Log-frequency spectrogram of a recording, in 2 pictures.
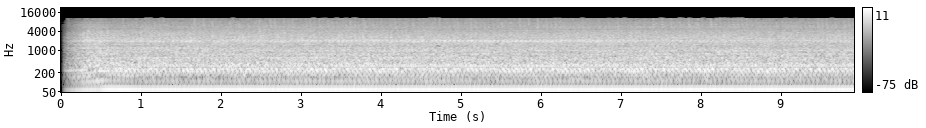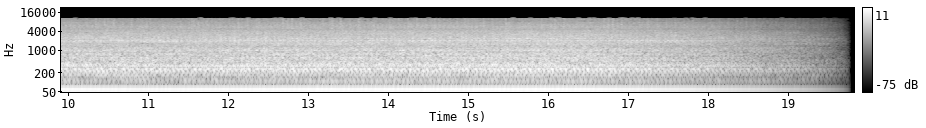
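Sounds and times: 
diesel tractor starting, manoeuvring and driving, on-board: 0:00.1 - 0:19.8.

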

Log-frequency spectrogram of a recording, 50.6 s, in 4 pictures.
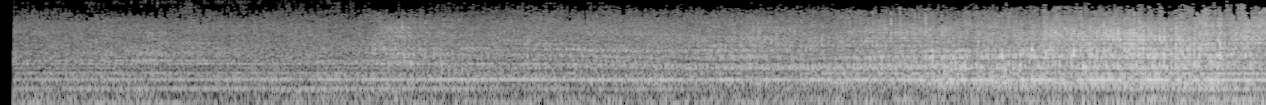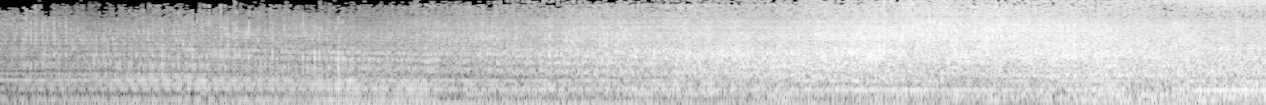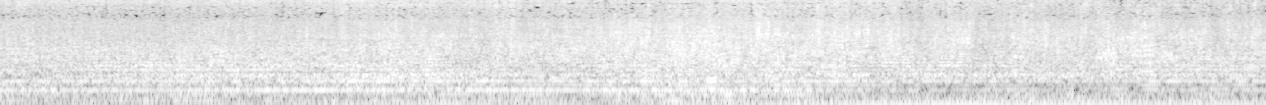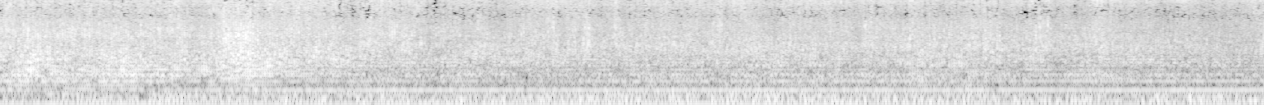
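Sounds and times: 
military helicopter landing and idling: 0:00.2 - 0:50.6.

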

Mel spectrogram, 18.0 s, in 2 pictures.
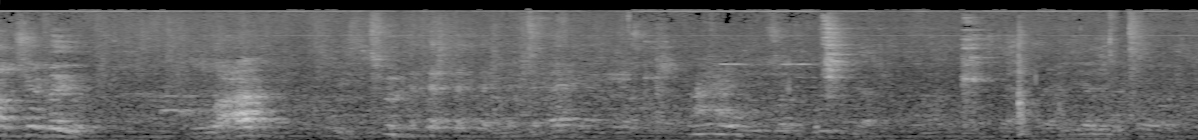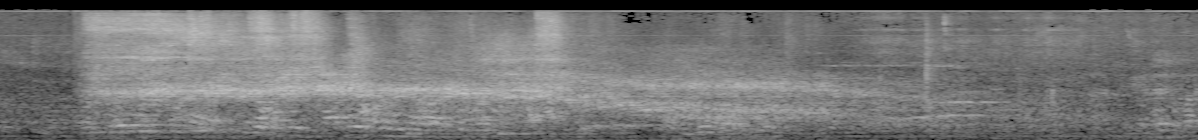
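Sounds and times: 
cafe atmosphere in Rabat Morocco: 0:00.5 - 0:17.9
television in a cafe: 0:04.2 - 0:17.9
espresso machine in a Rabat cafe: 0:09.6 - 0:11.6
traffic in Rabat Morocco: 0:09.6 - 0:17.5.

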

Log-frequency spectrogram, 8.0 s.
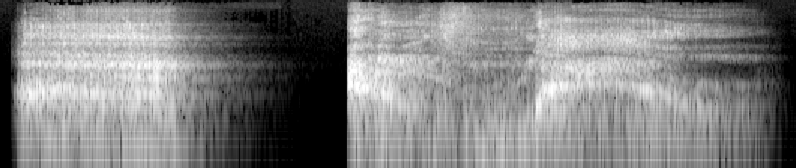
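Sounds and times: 
dragon monster sounds: 0:00.1 - 0:02.2, 0:03.5 - 0:07.7.

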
